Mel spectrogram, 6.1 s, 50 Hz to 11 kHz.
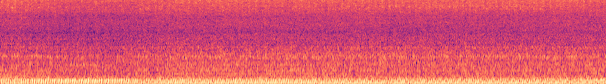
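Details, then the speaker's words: John Deere LA150 lawn tractor twin-cylinder engine, still a little cold: low thumping idle with a slightly uneven beat, about two and a half pulses a second; a mild misfire the owner attributes to coldness. "sounds like it's not running quite right but it I mean it is a little cold even these twin cylinder Motors seem to have a little bit of a mistone"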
